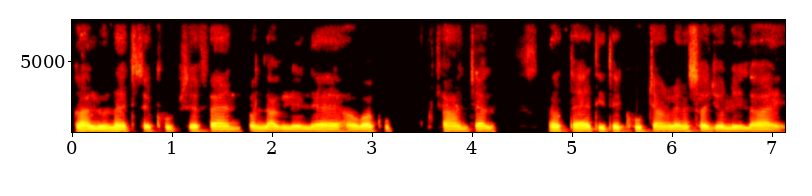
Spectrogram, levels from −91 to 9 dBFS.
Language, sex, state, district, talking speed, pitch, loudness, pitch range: Marathi, male, Maharashtra, Nagpur, 125 wpm, 115 Hz, -17 LUFS, 110-115 Hz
